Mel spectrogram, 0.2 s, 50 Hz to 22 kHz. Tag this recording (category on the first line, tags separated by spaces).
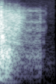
Instrument samples > Percussion
1lovewav 1-shot clap drum drums kit percussion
